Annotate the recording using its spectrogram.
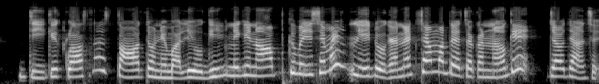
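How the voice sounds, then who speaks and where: A woman uses a put-on character voice with an extremely high pitch and lively intonation. She talks at a very fast pace with hardly any pauses. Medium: fan dub. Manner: pouty, whiny.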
